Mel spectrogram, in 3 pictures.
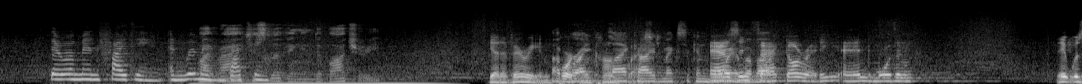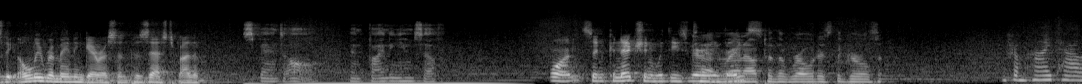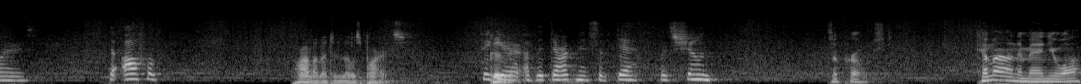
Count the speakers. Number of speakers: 5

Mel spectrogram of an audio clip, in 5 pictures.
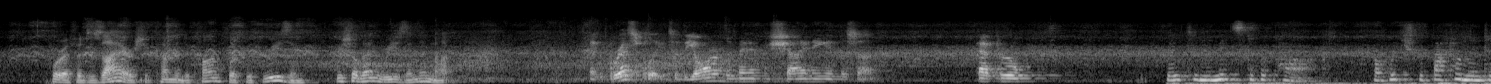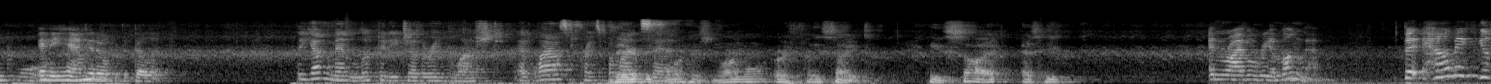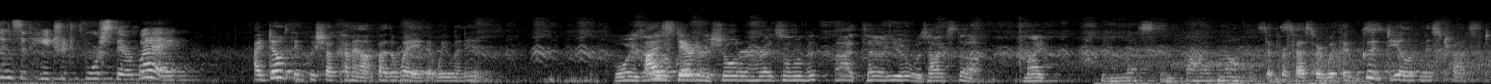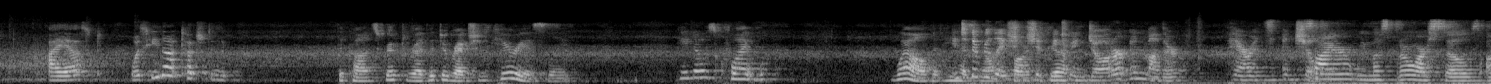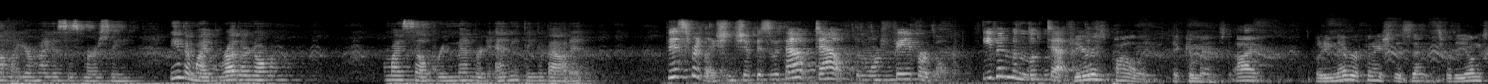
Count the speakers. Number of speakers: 9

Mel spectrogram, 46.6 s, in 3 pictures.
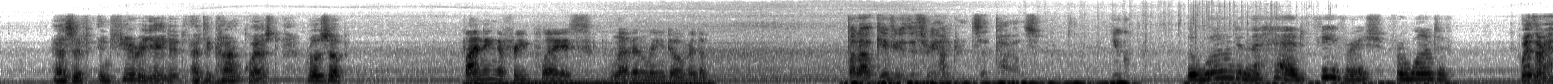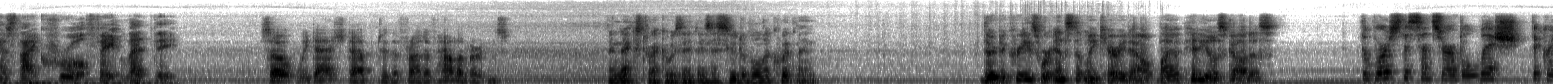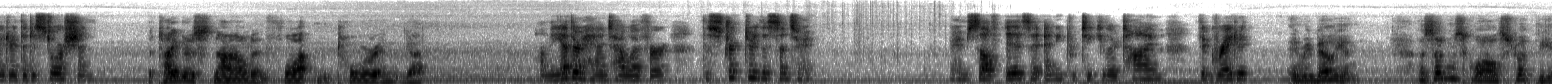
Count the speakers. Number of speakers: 10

